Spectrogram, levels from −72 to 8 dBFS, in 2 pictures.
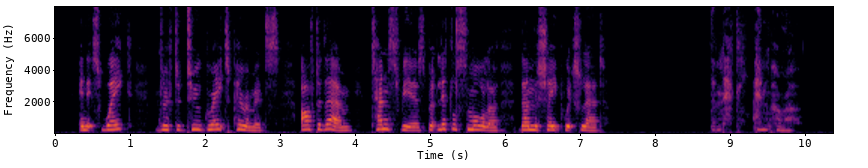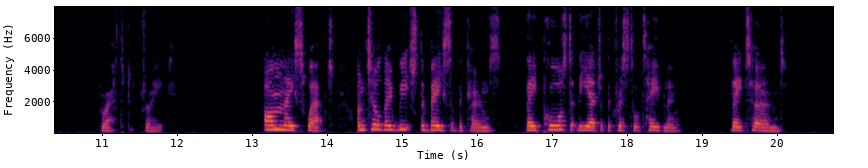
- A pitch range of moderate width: Yes, average, 3.4 semitones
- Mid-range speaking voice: No, high, 235 Hz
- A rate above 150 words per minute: No, slow, 135 wpm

